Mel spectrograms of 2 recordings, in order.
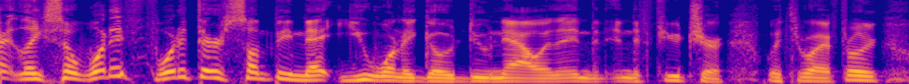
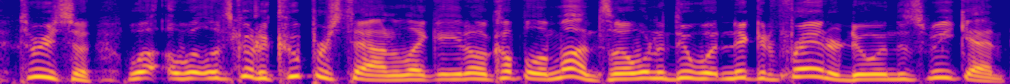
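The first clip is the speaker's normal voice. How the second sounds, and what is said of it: Imitates another person's voice. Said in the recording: “I don't like your impression of me. ... I do an impersonation. Universal impersonation of everybody.”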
